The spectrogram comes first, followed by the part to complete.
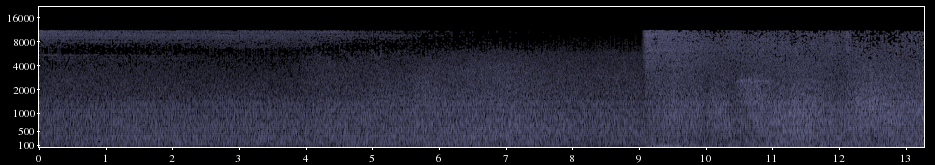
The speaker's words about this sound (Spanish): camina por una pequeña meseta con arena y árboles junto a la playa. Ya es de día, hace mucho viento y sol.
